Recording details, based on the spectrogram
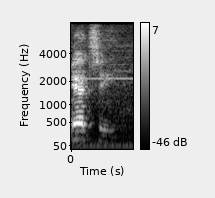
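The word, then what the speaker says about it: Geczi: Getsy. Getsy. Getsy. How would you spell that? Now, the Americanized version is G-E-T-S-Y, but the real Hungarian spelling is G-E-C-Z-I.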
